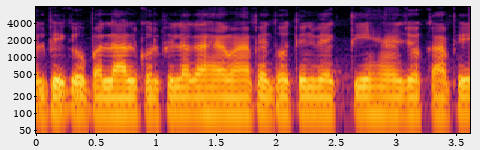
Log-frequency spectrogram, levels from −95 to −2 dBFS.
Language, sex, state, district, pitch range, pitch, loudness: Hindi, male, Himachal Pradesh, Shimla, 95-100 Hz, 100 Hz, -17 LUFS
